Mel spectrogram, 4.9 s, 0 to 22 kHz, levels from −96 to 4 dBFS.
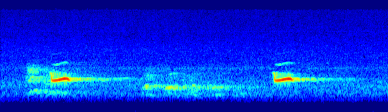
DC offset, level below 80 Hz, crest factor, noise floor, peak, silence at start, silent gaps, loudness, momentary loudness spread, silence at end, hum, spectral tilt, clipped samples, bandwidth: under 0.1%; under -90 dBFS; 18 dB; -60 dBFS; -6 dBFS; 0.6 s; none; -17 LUFS; 25 LU; 1.1 s; none; 3 dB/octave; under 0.1%; 4.4 kHz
